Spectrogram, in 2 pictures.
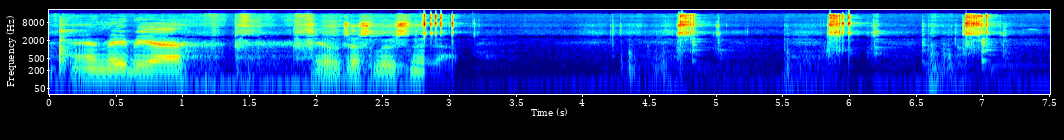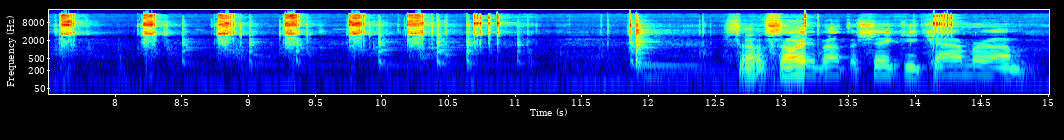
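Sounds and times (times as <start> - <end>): ratchet wrench clicking: 2.8 - 3.2, 4.7 - 5.1, 5.8 - 12.5, 14.1 - 14.4.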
